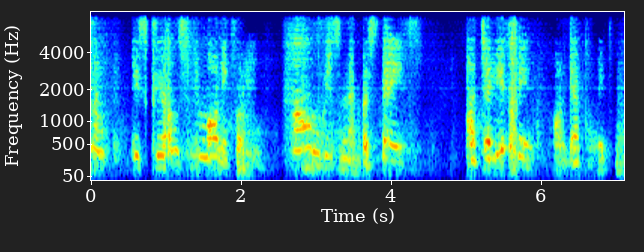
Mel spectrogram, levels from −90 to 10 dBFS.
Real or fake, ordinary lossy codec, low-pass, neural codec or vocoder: fake; none; 7.2 kHz; codec, 44.1 kHz, 0.9 kbps, DAC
